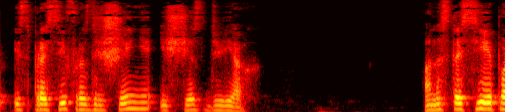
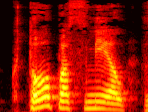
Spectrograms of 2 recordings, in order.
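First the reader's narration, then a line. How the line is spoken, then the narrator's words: Roar. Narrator (Russian): взревел Калмыков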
